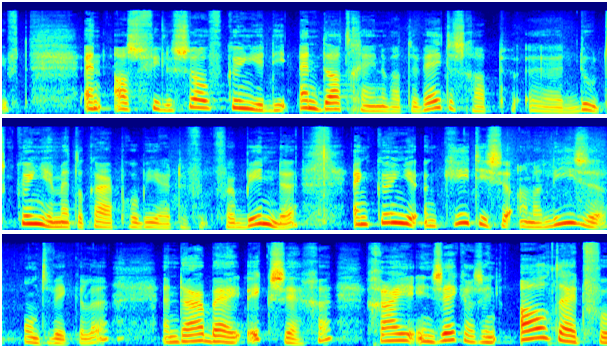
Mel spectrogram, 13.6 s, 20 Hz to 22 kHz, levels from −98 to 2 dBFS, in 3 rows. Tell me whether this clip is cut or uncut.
cut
